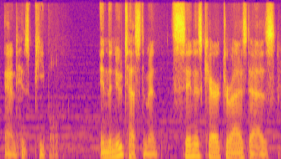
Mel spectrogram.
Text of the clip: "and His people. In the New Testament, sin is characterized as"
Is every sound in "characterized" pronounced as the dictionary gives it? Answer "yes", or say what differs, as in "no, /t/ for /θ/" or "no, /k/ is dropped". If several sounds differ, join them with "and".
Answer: yes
